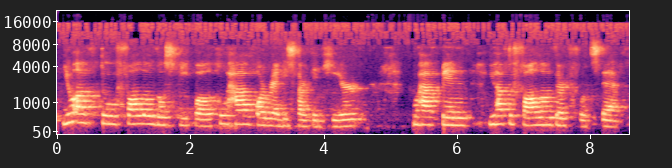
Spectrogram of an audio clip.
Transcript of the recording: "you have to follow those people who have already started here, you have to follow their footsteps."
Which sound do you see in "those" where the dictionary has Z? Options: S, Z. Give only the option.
S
